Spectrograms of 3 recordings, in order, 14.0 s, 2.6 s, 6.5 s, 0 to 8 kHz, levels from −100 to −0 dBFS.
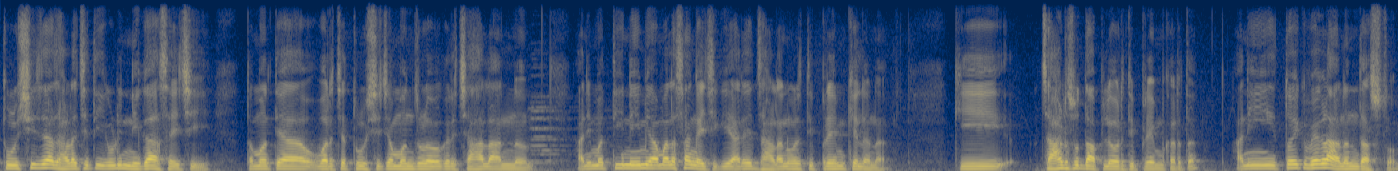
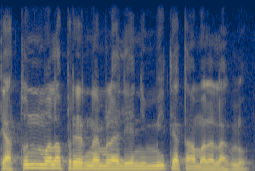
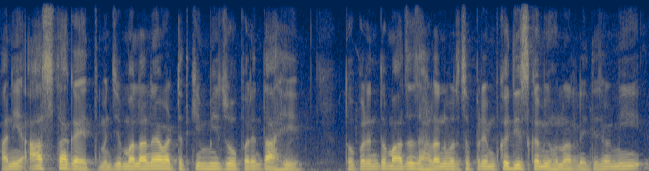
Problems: constant background noise, background conversations at intervals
